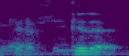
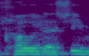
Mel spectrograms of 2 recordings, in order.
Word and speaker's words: Kodashim: Kedoshim? Yeah. Kedoshim. Kodashim, really? It should be Okay.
